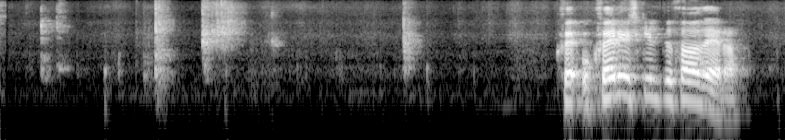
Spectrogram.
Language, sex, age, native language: Icelandic, male, 10, Icelandic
